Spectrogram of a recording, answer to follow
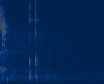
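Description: Two faint computer mouse clicks in quick succession about half a second in, with near silence otherwise.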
